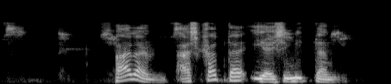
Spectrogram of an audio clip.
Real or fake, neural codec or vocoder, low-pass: fake; codec, 16 kHz, 4 kbps, FunCodec, trained on Chinese and English, 50 frames a second; 7.2 kHz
